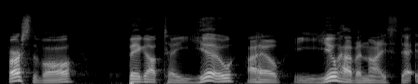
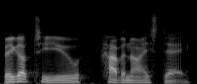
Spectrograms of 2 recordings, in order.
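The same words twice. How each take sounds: First: Accidentally aggressive. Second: Said in the usual way. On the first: Shown as a demonstration. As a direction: bark the friendly greeting a bit too hard. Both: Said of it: "that sounded a little bit aggressive".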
